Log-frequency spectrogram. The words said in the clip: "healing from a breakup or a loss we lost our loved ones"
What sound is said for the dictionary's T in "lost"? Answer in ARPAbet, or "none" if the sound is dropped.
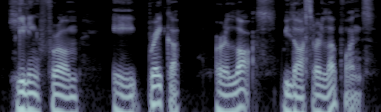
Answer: T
